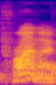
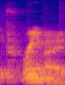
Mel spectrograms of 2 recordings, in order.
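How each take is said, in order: First: It is said the way the spelling suggests. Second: It is said with the actual Italian pronunciation. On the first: The speaker calls it wrong. "it looks like it should be Primo" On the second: The speaker calls it right. "but it's actually Primo"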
